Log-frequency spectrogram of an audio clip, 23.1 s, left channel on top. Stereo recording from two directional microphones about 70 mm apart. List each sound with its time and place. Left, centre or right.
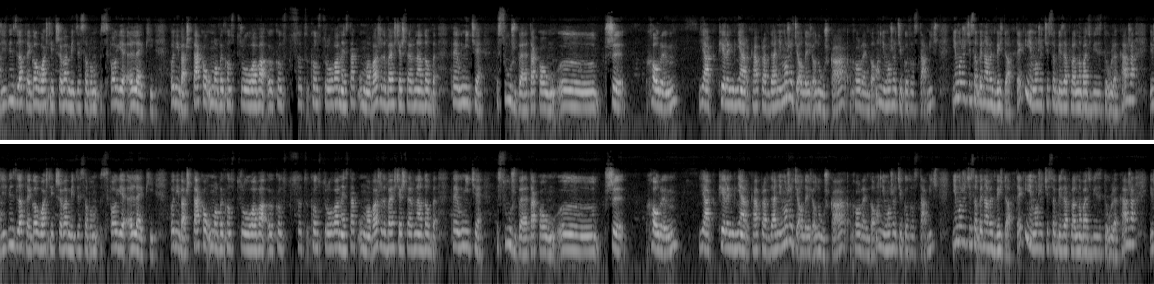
0.0 s a woman's voice: left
